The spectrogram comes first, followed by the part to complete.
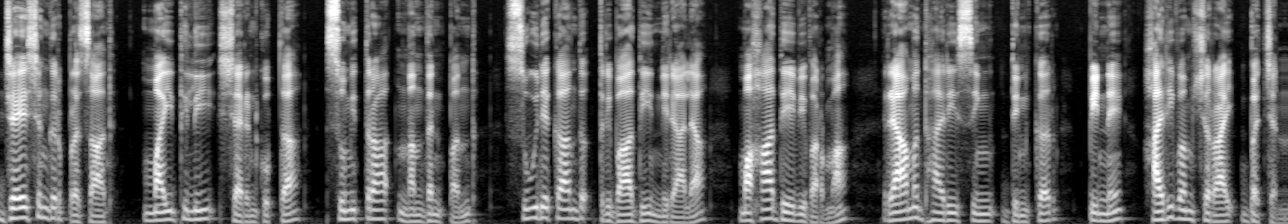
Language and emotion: Malayalam, neutral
